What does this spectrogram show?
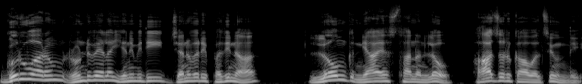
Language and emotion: Telugu, neutral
